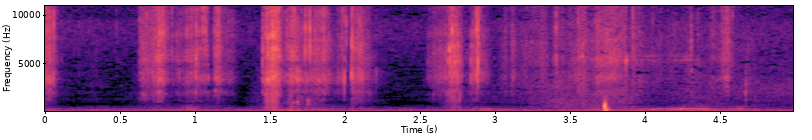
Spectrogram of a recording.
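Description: Dried rose petals in a small, hollow, light wooden mortar are ground and crushed with a wooden pestle held in the fingertips. Quiet, bright bursts of crisp crackling and crunching come in short waves, with one sharp wooden knock partway through.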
